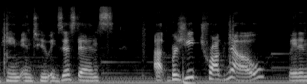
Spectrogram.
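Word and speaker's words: Trogneux: MK ultra program came into existence uh Breijgit Trogno made a name Trognau was born in Amian. So they say Trognau. Okay. So it's it's t r o g n u x they say trogno that's how she's pronounced it trogno.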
